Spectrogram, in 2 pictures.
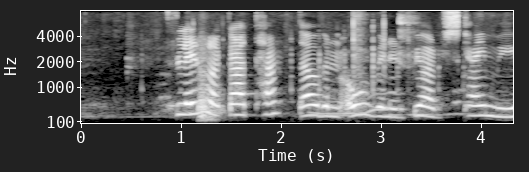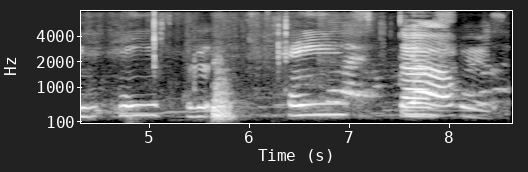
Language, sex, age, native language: Icelandic, female, 11, Icelandic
